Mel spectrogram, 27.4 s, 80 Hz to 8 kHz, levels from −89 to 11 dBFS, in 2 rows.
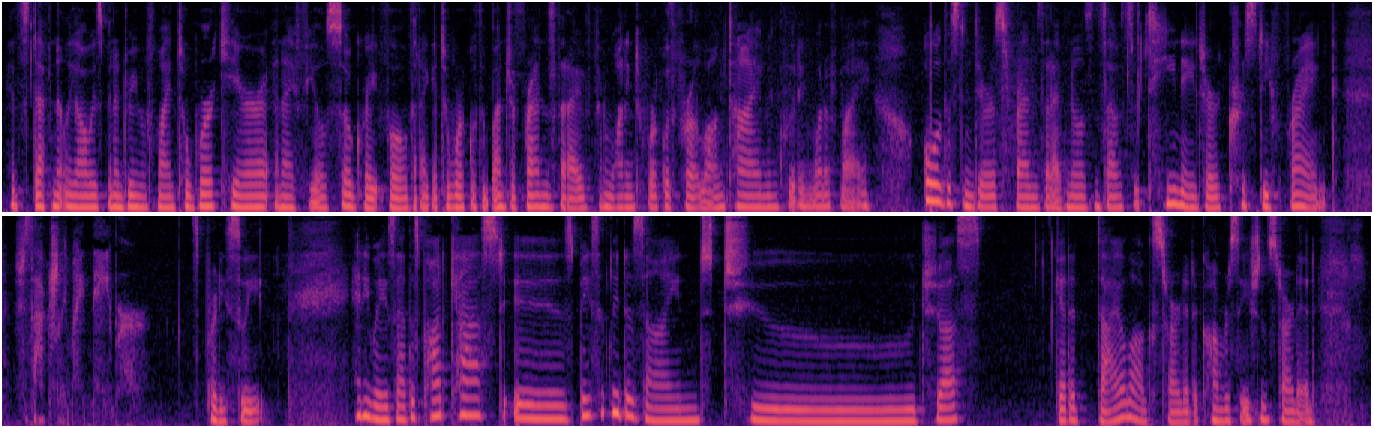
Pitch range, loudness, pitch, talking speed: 150-175 Hz, -28 LUFS, 160 Hz, 170 wpm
